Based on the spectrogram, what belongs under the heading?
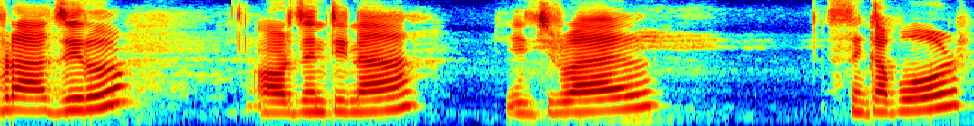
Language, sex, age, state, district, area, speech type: Nepali, female, 30-45, West Bengal, Darjeeling, rural, spontaneous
